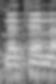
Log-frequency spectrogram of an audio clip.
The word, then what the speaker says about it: Nitin: It's Nitin, and the company is pronounced Emphasis.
